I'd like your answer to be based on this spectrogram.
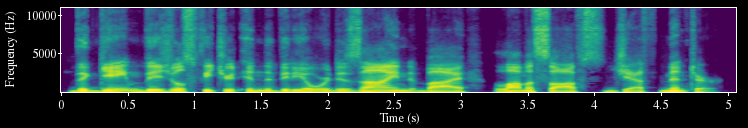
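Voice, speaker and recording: A man co-hosting a podcast, reading an encyclopedia article aloud in a plain, even way. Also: medium pitch, normal speed, dry recording, clean studio sound.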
